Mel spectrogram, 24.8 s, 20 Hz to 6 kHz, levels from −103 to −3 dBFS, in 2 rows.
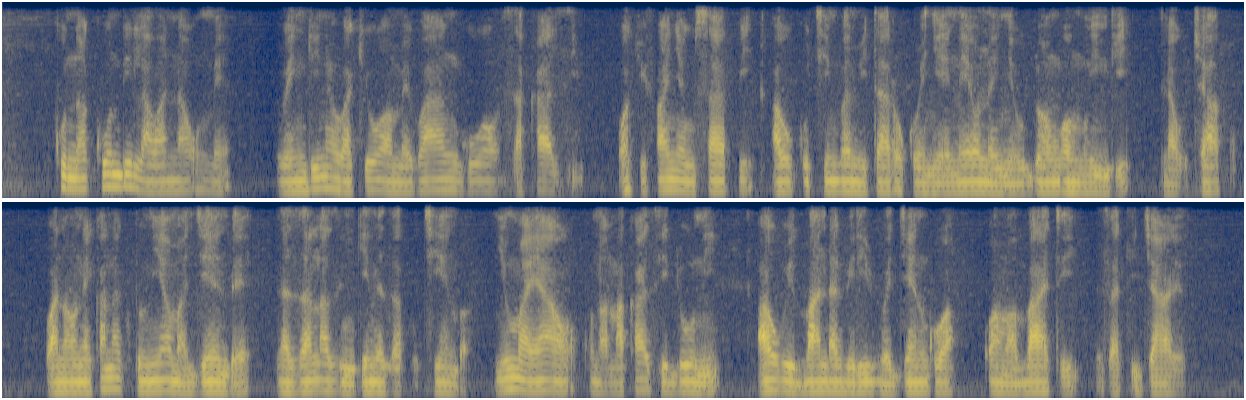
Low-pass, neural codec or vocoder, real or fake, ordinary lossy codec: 5.4 kHz; codec, 24 kHz, 0.9 kbps, WavTokenizer, medium speech release version 2; fake; AAC, 48 kbps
